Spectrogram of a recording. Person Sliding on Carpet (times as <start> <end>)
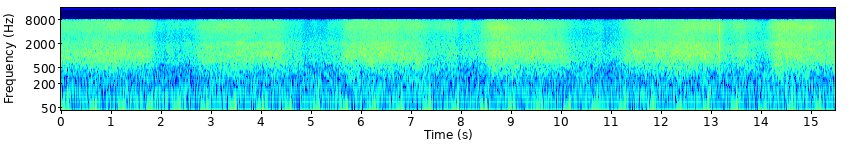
5.6 10.2, 11.3 15.4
